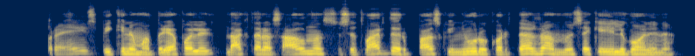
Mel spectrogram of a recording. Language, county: Lithuanian, Vilnius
